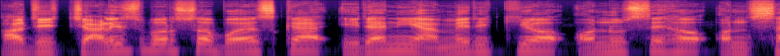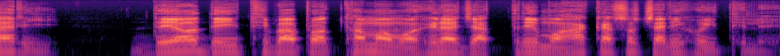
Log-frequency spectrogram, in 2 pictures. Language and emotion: Odia, neutral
